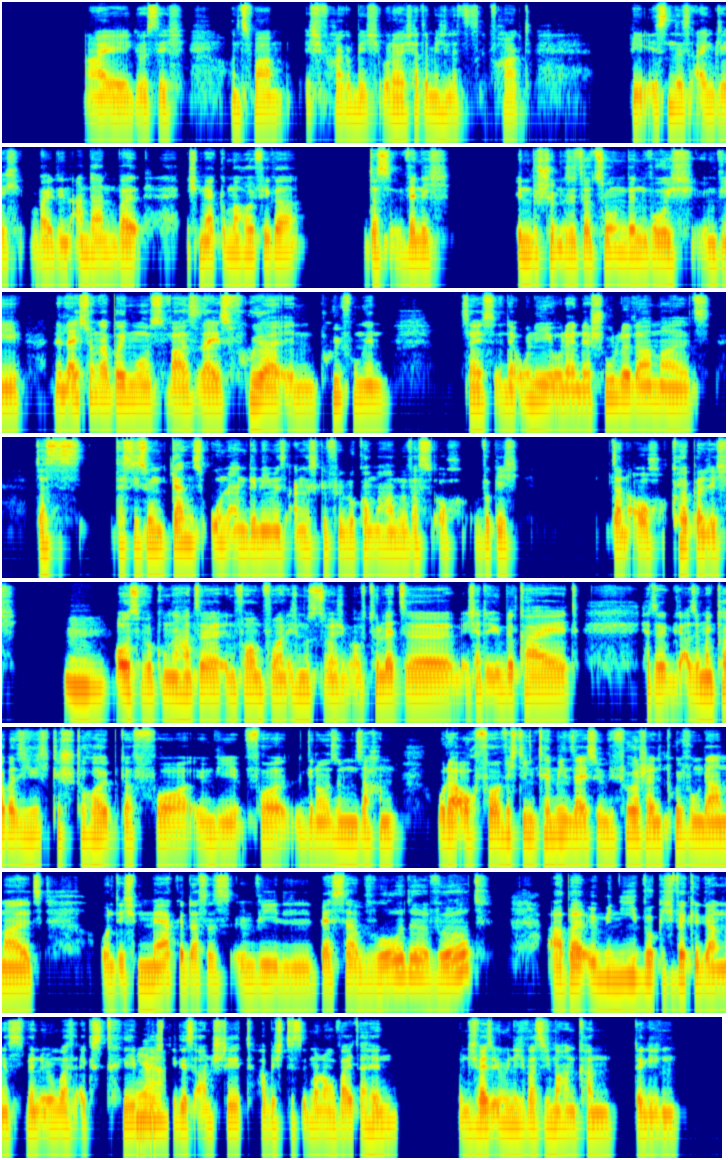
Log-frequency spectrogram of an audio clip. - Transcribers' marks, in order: other background noise
- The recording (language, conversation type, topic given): German, advice, Wie kann ich mit Prüfungs- oder Leistungsangst vor einem wichtigen Termin umgehen?
- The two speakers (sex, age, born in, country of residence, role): female, 30-34, Germany, Germany, advisor; male, 25-29, Germany, Germany, user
